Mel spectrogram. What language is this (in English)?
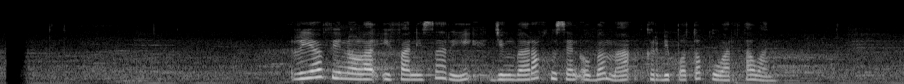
Sundanese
